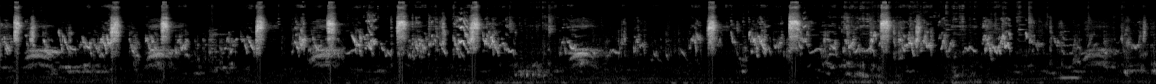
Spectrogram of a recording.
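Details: Budgies giving sharp, bright high chirps spaced about half a second to a second apart, with softer warbling chatter between them.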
